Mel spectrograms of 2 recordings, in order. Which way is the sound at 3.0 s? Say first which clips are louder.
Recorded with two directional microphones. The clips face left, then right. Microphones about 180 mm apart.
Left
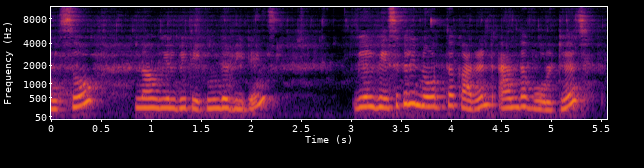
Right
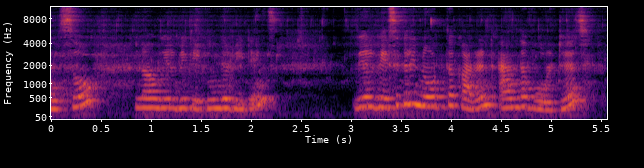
Left 7 dB; 50° left (ahead or behind).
